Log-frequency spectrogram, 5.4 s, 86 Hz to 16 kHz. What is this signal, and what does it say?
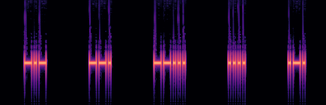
Morse code, heard as a keyed tone, about 30 wpm, spaced as for 10 wpm, 700 Hz. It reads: KG7HR
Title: USA Call Signs - 6x Character Spacing - 30wpm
